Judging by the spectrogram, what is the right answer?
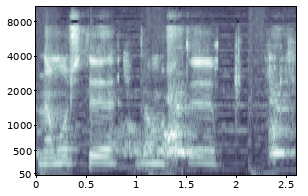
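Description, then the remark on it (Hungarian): A dog barks repeatedly next door in short, sharp bursts at an uneven rhythm, sounding somewhat muffled, with a person talking over it. “Közben ugatni a szomszédba.”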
